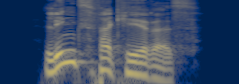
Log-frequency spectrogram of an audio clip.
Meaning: genitive singular of Linksverkehr
- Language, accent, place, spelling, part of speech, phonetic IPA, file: German, Germany, Berlin, Linksverkehres, noun, [ˈlɪnksfɛɐ̯ˌkeːʁəs], De-Linksverkehres.ogg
